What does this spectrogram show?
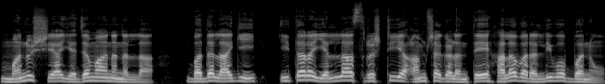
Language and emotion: Kannada, neutral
